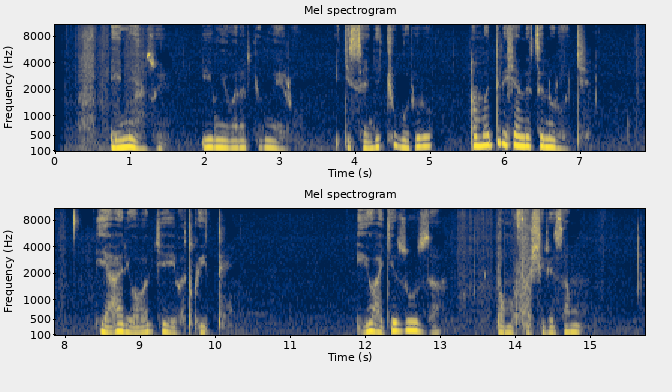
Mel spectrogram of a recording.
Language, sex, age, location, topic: Kinyarwanda, female, 18-24, Kigali, health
